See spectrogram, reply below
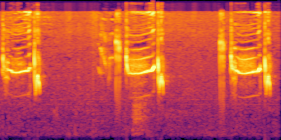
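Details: A prinia call played to provoke other prinias. Three loud, nasal buzzing notes, each closed by a snapping click, with a quieter chatter between the first and second.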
